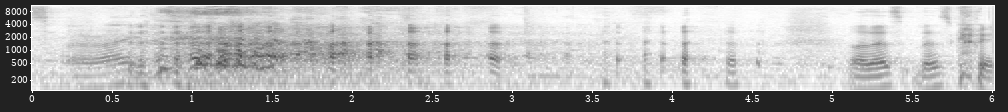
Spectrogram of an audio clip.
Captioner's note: laughs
